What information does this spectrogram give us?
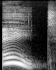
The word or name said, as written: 8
